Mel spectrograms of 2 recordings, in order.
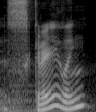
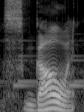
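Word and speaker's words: skræling: names of the americas i've seen many say that it would pronounce similar to skrailing but it's also possible the pronunciation was closer to scalling even though they used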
